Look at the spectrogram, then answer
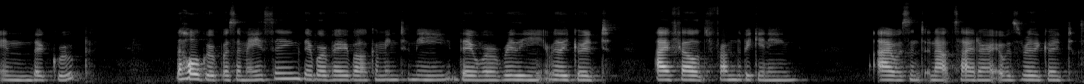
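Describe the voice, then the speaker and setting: A woman with a Spanish accent, medium pitch, moderate pace and monotone, flat intonation. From Mexico. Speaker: voiceover course student. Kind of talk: testimonial. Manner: hesitant, many fillers and restarts.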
